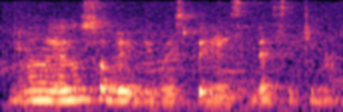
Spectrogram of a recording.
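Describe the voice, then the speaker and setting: Woman leading an expressive Bible study. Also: medium pitch, racing, creaky, slight background noise. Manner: expressive, exclamatory asides to listeners. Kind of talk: devotional Bible reading with commentary. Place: home at night. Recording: roomy, distant mic, faint ambience.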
